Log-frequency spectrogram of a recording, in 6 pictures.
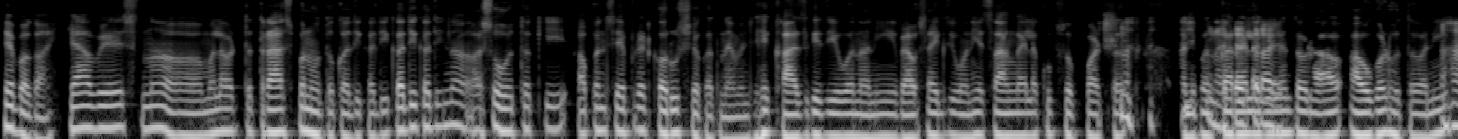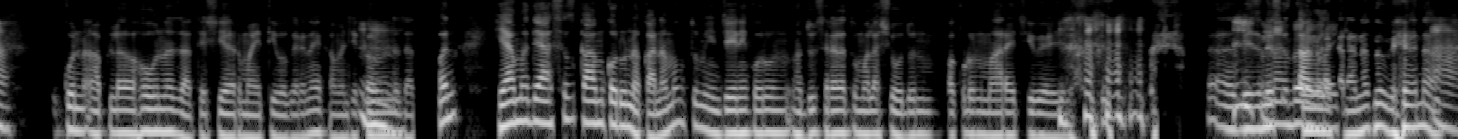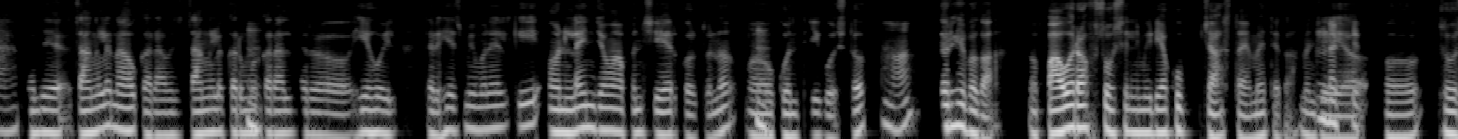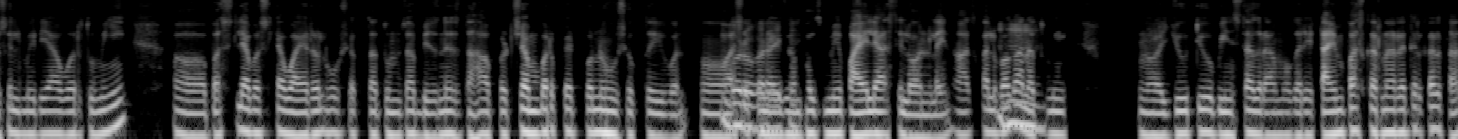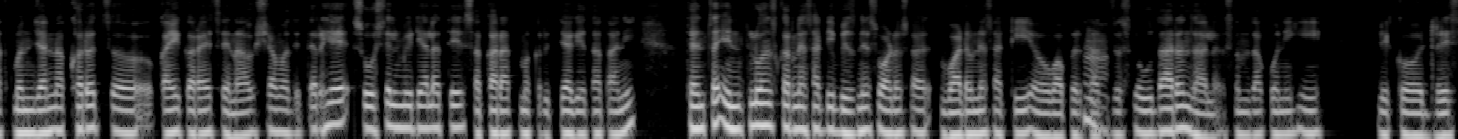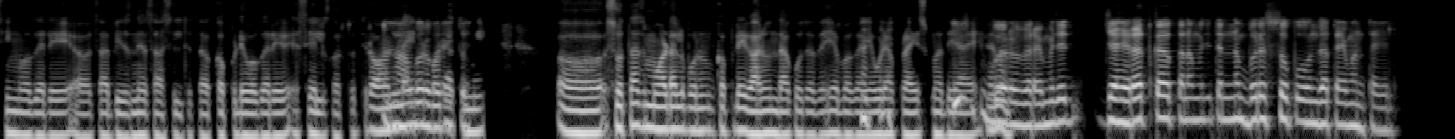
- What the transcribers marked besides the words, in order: laugh; tapping; in English: "शेअर"; laugh; chuckle; other background noise; in English: "शेअर"; in English: "पॉवर ऑफ"; in English: "व्हायरल"; in English: "इन्फ्लुएन्स"; chuckle
- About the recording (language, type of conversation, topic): Marathi, podcast, सोशल मीडियावर तुम्ही तुमचं काम शेअर करता का, आणि का किंवा का नाही?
